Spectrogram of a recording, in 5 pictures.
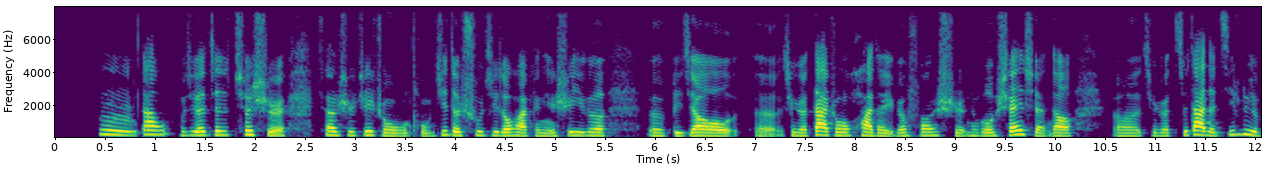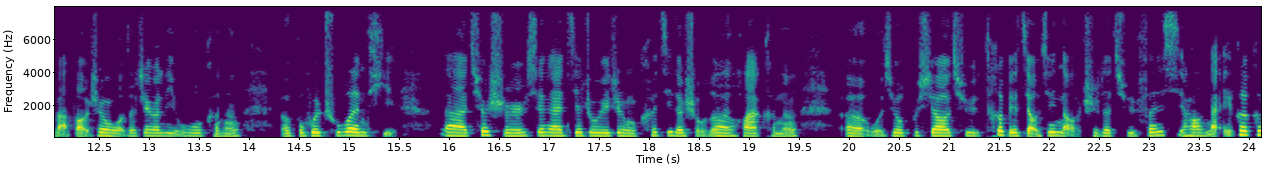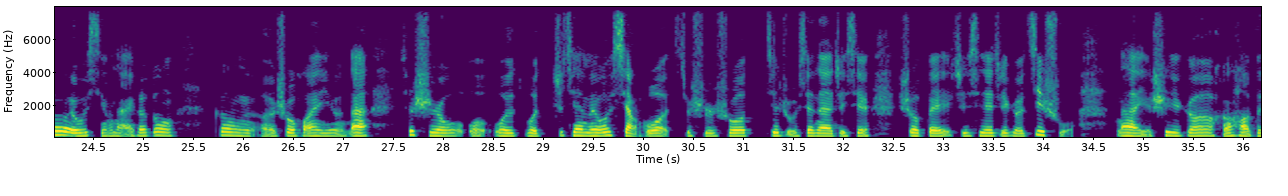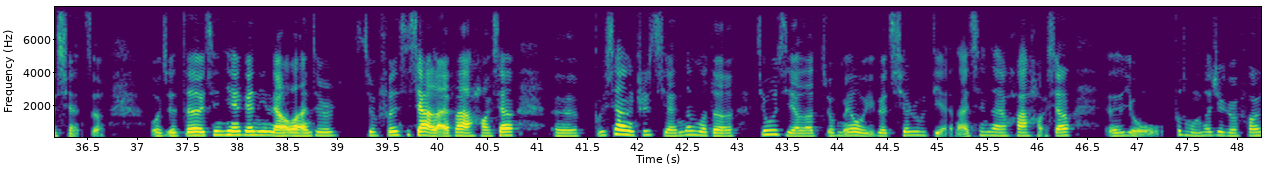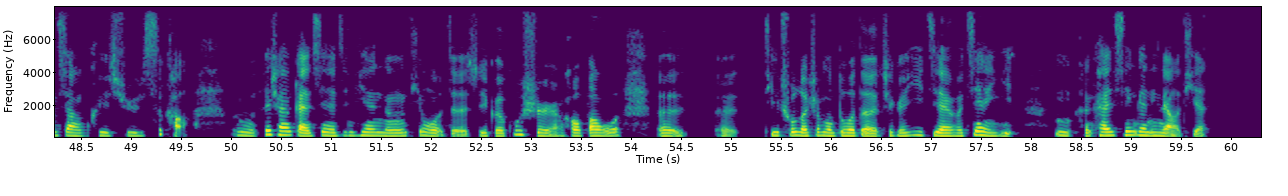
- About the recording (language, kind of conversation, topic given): Chinese, advice, 怎样挑选礼物才能不出错并让对方满意？
- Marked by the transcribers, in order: none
